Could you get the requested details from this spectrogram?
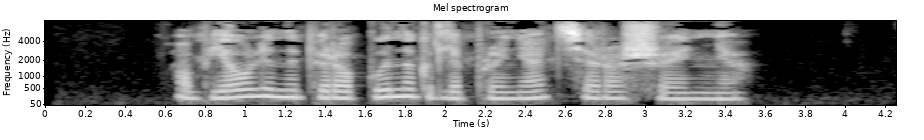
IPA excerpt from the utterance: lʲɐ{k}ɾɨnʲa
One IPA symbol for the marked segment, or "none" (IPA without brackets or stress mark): p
